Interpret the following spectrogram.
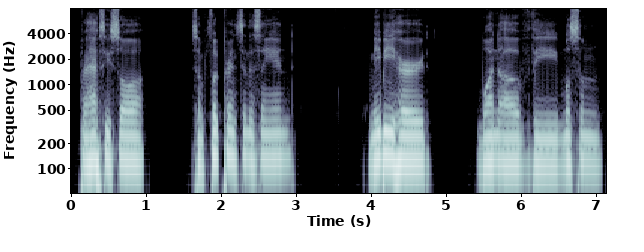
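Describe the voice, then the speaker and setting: Mellow-voiced man telling history. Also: mid-range voice, smooth, no echo, studio quality. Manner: conversational, rhetorical questions, speculative asides. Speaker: history teacher. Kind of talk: storytelling history lecture.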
